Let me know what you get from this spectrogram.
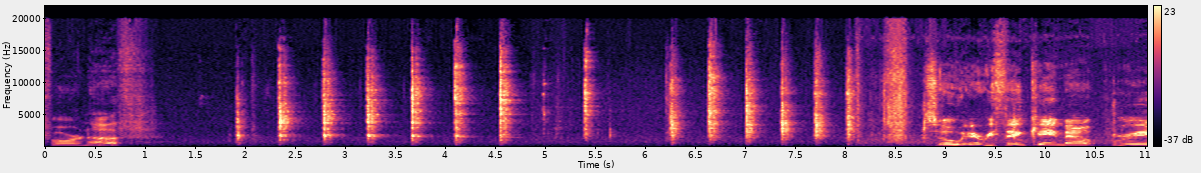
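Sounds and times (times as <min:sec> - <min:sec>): rubber mallet striking metal: 0:01.9 - 0:04.8, 0:06.2 - 0:08.2.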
